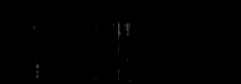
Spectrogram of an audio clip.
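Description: Near silence with a few faint computer-mouse clicks, a quick pair just over a second in.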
